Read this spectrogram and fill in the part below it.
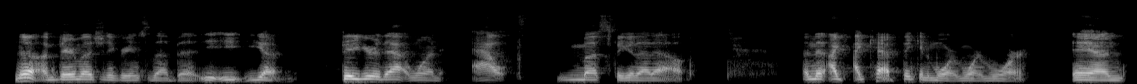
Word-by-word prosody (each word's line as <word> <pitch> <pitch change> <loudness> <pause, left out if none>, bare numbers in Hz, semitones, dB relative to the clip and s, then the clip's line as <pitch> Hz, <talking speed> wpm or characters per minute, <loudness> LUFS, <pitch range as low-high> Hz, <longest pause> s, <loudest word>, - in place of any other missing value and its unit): Yeah, 160 0 +10
I'm 110 +2 -3
very 115 0 +6
much 120 -1 +1
in 110 - -11
agreeance 100 -1 -5
with 100 - -13
that 95 -2 -7
but, 95 - -7
you 105 - -1
you 110 +1 -3
you 105 +3 -1
gotta - - -2 0.6
figure 130 -1 +7
that 120 -2 0
one 100 -2 -8 0.3
out. - - -5 0.5
You 105 +1 -14
must 110 0 -2
figure 105 0 -3
that 100 -1 -2
out. - - -5 1.1
And 125 - +1
then 125 - +5
I - - +3
I - - 0
kept - - 0
thinking 120 -5 -4
more 95 -3 -1
and 90 - -10
more 95 -1 -4
and 90 - -11
more, 90 -3 -7 0.4
and 100 -2 +4
105 Hz, 180 wpm, -25 LUFS, 100-115 Hz, 1.1 s, Yeah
